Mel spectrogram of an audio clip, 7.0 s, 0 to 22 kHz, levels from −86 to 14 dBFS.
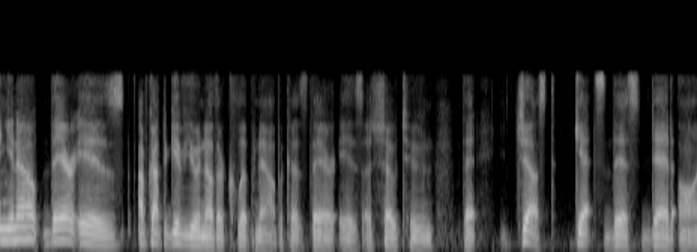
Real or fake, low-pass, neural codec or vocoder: fake; 7.2 kHz; codec, 16 kHz in and 24 kHz out, 1 kbps, XY-Tokenizer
